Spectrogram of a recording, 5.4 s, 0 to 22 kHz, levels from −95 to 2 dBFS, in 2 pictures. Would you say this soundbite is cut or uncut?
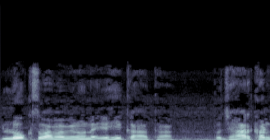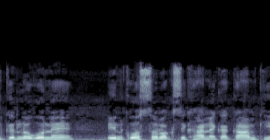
uncut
